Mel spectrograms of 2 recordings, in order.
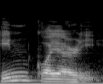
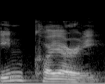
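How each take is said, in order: First: The middle is said with a 'kwire' sound. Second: The same.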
